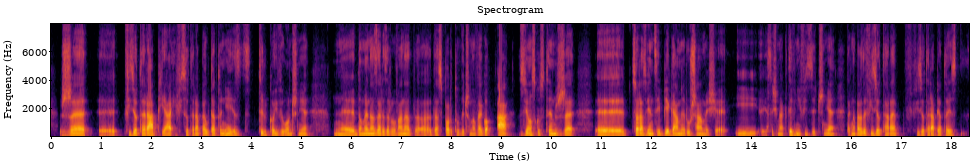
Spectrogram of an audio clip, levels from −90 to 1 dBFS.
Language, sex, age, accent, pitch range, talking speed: Polish, male, 40-59, native, 100-130 Hz, 120 wpm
